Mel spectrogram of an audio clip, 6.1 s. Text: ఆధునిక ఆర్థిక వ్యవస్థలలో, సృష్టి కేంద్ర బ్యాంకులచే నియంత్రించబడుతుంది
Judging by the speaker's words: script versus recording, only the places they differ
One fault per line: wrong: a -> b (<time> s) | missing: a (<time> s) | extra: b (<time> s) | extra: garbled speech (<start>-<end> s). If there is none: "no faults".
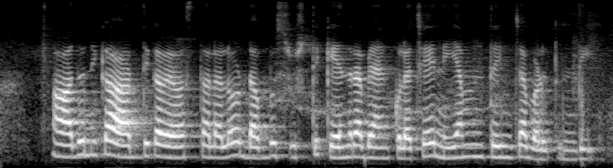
extra: డబ్బు (2.5 s)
